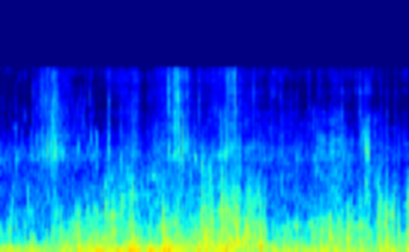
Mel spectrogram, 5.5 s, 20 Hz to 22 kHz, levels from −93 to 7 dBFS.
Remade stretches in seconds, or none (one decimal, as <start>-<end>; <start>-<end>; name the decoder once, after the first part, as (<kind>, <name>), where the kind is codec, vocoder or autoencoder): 1.4-5.5 (codec, SNAC)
